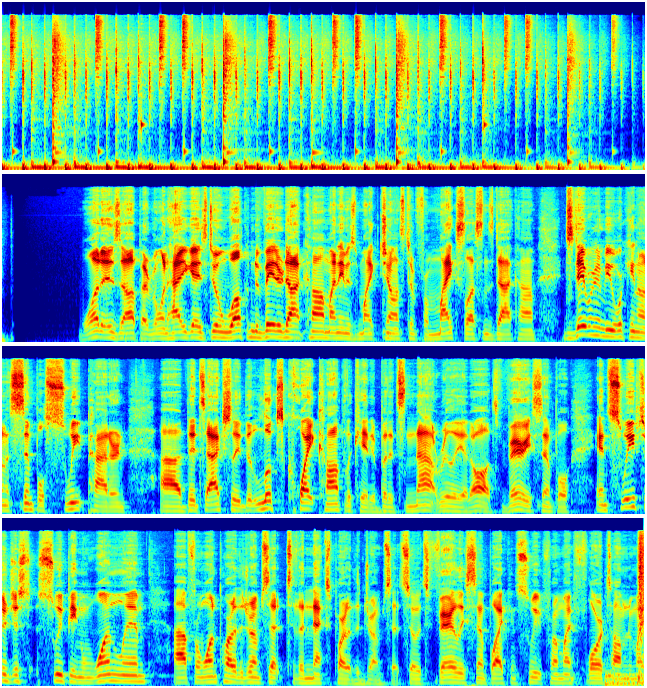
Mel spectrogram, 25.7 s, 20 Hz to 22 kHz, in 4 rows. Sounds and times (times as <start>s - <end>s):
Speech: 7.2s - 25.7s.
